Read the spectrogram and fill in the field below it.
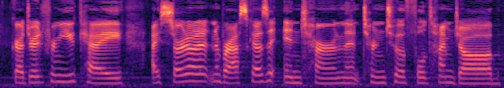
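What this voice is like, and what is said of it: Kentucky accent. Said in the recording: “you might hear my accent. I am from small town Kentucky”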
